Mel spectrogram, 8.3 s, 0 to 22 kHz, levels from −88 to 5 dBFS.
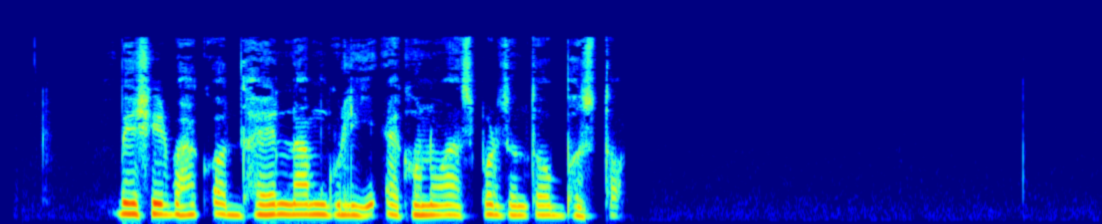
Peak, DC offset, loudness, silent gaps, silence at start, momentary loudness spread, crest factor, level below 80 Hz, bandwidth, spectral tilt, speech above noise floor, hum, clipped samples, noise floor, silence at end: -4 dBFS; under 0.1%; -21 LUFS; none; 0.9 s; 10 LU; 20 dB; -70 dBFS; 11.5 kHz; -6.5 dB/octave; 56 dB; none; under 0.1%; -77 dBFS; 3.6 s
